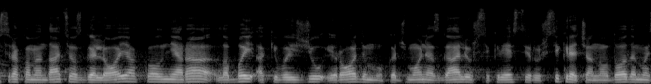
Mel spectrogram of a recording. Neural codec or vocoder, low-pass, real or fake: none; 14.4 kHz; real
